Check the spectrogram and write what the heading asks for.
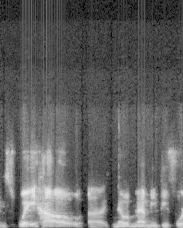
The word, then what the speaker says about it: Wei Hao: My name is Wei Hao. You never met me before. It's the way how you say it.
